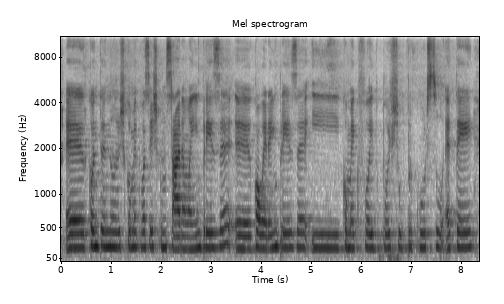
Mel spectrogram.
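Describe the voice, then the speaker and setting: A woman's voice: medium pitch, flat delivery, moderate pace, few pauses, a little mellow, slight background noise. Chatty young Angolan woman hosting. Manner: chatty, with frequent "eh" fillers. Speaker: podcast host. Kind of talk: podcast interview.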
